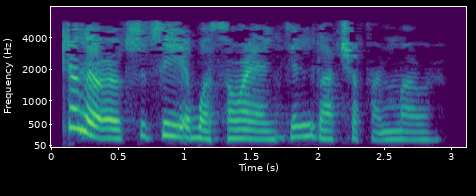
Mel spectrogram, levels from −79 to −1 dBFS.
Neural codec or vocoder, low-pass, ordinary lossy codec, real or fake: codec, 16 kHz, 1 kbps, FunCodec, trained on LibriTTS, 50 frames a second; 7.2 kHz; MP3, 24 kbps; fake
